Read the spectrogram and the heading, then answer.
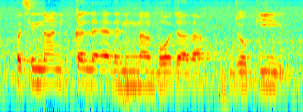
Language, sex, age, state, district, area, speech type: Punjabi, male, 30-45, Punjab, Mansa, urban, spontaneous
